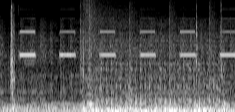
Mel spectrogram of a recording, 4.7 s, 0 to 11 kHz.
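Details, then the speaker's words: 2001 BMW 330xi 3.0L after the rubber hose install with a new battery and codes not yet cleared: door chime beeping, then steady cranking with a few uneven catches that never pick up. Now fires consecutively but won't start; fuel, spark or computer suspected. "maybe if we delete the codes because i did just put new stuff in there i should have done that first but at least now it consecutively fires where before it just didn't do anything"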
